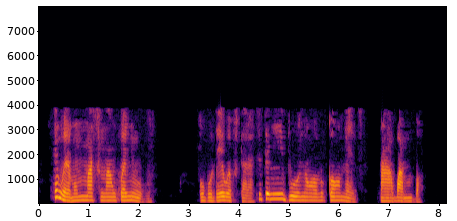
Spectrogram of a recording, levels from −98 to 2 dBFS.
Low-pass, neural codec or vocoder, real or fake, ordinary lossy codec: 7.2 kHz; vocoder, 44.1 kHz, 80 mel bands, Vocos; fake; AAC, 16 kbps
